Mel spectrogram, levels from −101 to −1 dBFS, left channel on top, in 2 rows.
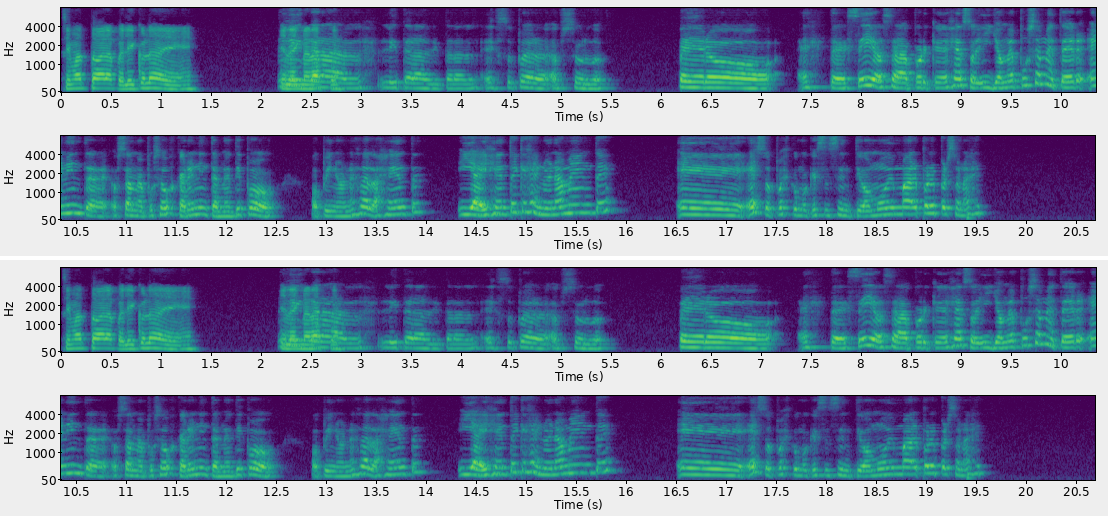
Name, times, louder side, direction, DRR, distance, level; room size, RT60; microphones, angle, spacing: voice 1, 0.0-1.4 2.2-2.8, left 2 dB, 15° left, 0.3 m, -28 dB
voice 2, 2.2-5.5 6.2-12.5 12.9-14.0 14.3-15.9 16.5-19.6, left 2 dB, 45° left, 0.8 m, -30 dB
4.4 x 2.1 x 4.5 m
head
